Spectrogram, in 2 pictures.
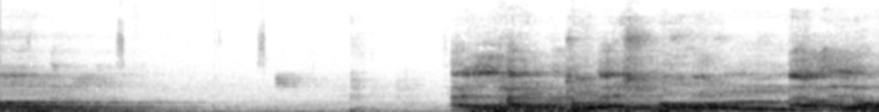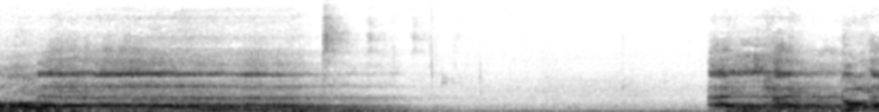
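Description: A man chants in a long, melodic voice through a microphone, with echo, pausing between phrases.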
